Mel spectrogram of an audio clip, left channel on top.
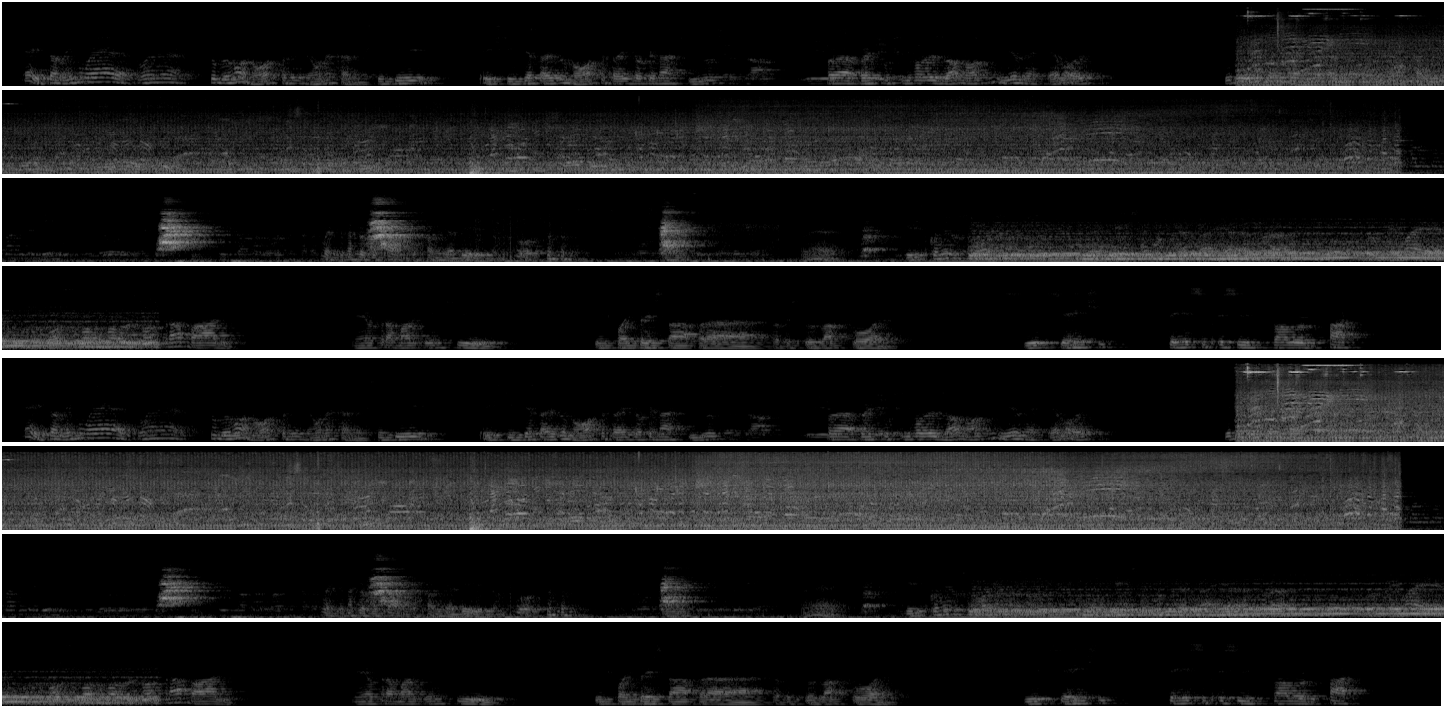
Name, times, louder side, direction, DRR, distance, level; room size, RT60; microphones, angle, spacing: voice 1, 0.2-1.8 2.1-4.2 4.8-7.3 8.2-8.7 9.0-10.9 12.2-18.2 19.1-20.7 21.5-23.3 32.0-34.2 35.4-35.7 36.8-37.2 37.9-39.2 39.6-41.8 42.5-45.6 46.7-48.2 49.2-52.1 53.3-54.3 54.9-56.7, left 1 dB, 40° left, -2 dB, 3.1 m, -49 dB
voice 2, 7.2-9.3 25.6-32.5 35.0-36.5 37.7-39.4, left 1 dB, 70° left, -2 dB, 4.3 m, -61 dB
sound 1, 12.3-28.4, right 11 dB, 45° right, 0.5 m, -33 dB
sound 2, 26.3-41.6, left 6 dB, 90° left, 0.8 m, -45 dB
sound 3, 38.5-44.9, left 1 dB, 25° left, 0.8 m, -41 dB
15.5 x 6.6 x 7.5 m, 0.62 s
head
